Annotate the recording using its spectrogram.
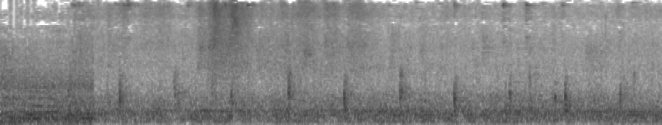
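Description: Passengers' footsteps tap along a corridor.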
